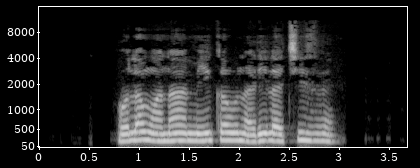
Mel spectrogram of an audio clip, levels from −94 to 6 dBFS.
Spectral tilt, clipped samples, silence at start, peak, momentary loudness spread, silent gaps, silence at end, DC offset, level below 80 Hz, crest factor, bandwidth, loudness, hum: -5.5 dB/octave; under 0.1%; 0.8 s; -4 dBFS; 7 LU; none; 0.75 s; under 0.1%; -64 dBFS; 14 dB; 10 kHz; -16 LUFS; none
